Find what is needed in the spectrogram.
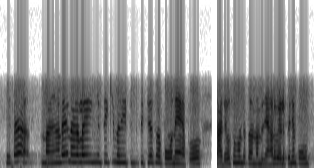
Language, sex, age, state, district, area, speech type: Malayalam, female, 18-30, Kerala, Idukki, rural, conversation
